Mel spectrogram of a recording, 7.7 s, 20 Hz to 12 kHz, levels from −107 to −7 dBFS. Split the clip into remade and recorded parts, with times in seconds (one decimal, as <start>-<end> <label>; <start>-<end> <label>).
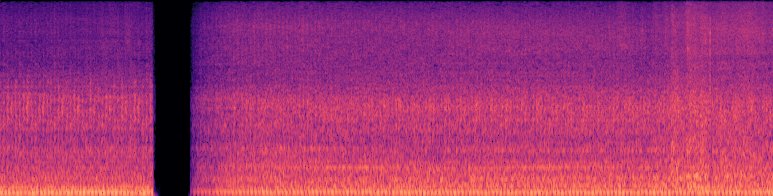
0.0-0.5 recorded; 0.5-1.3 remade; 1.3-7.7 recorded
